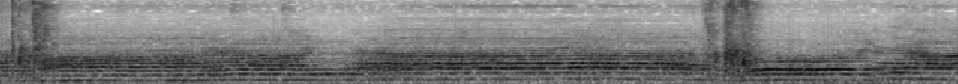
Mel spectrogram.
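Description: A group of men chanting an Assamese naam-prasanga devotional chant in unison, in long held notes. Sharp group hand claps fall right at the start and again about five seconds in.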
